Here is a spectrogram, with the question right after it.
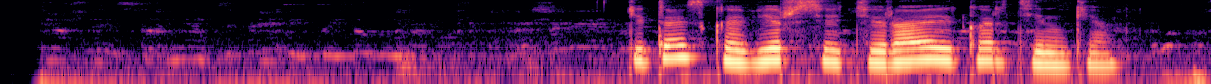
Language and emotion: Russian, neutral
